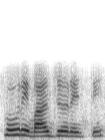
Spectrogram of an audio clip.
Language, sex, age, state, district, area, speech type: Kannada, female, 18-30, Karnataka, Gadag, rural, conversation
